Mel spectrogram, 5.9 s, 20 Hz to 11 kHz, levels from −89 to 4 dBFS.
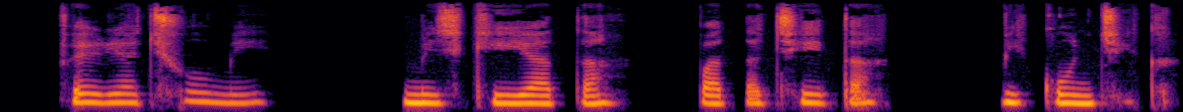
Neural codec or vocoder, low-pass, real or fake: none; 9.9 kHz; real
